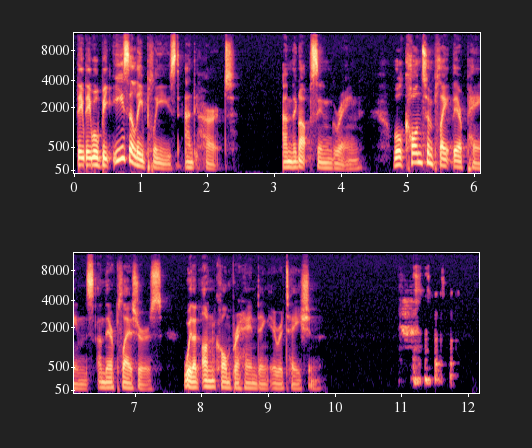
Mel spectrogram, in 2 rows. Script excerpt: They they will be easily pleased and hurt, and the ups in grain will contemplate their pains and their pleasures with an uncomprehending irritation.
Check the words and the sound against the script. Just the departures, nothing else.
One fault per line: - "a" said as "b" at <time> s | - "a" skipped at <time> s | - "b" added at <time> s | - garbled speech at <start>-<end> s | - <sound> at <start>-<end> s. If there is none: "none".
- laugh at 11.0-11.9 s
